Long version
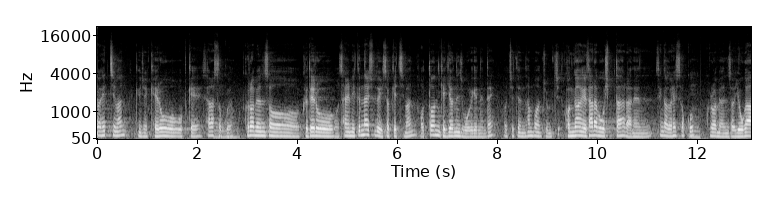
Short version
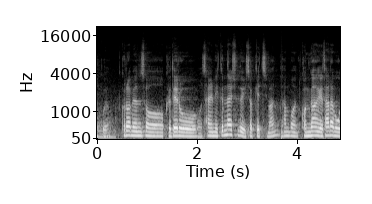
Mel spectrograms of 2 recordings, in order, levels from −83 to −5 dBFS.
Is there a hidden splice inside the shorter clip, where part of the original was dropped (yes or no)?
yes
